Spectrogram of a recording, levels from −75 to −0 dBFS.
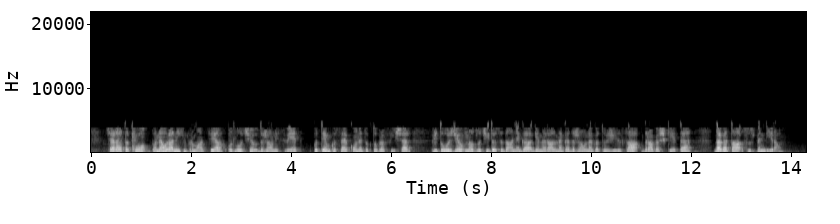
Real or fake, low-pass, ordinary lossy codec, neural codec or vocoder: real; 7.2 kHz; AAC, 16 kbps; none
